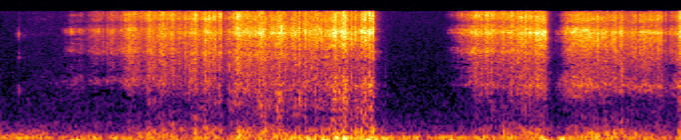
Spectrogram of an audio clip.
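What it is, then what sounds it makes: Wooden bristle hair brush. A small oval hair brush with a solid wooden back and dense natural bristles is held in the hands while fingertips and nails scratch and rub the bristles. The result is a steady, bright, papery scratching hiss over a faint low rumble, broken by two brief pauses before the rubbing resumes.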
